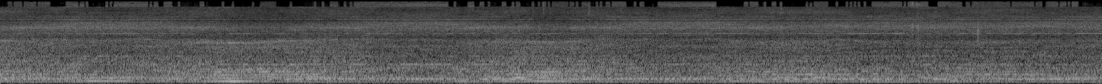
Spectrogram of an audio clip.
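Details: Heavy bagged U1 upright vacuum switched on with its separate power and brush roll switches: strong even motor roar, brush roll spinning smoothly, no rattles, squeals or surging; normal running.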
